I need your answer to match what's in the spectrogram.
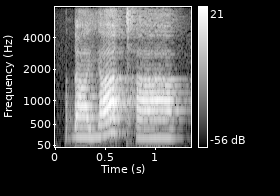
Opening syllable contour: low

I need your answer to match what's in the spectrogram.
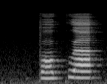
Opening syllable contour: rising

